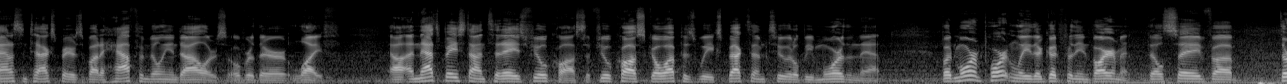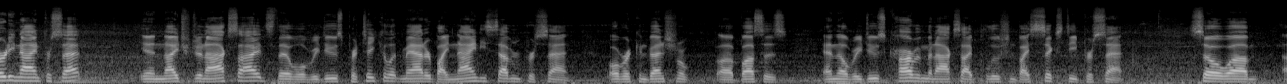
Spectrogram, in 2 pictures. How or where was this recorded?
busy venue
